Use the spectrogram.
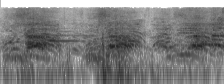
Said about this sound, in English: Hundreds of people shouting shame.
